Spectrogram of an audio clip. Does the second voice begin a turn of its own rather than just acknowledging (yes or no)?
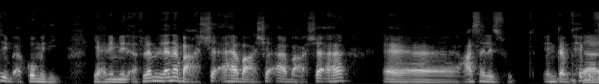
yes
